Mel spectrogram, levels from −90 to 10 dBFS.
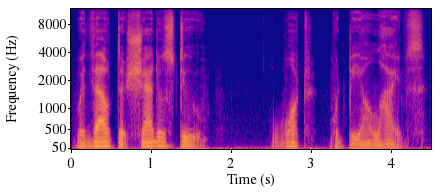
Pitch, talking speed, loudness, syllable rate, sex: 85 Hz, 120 wpm, -19 LUFS, 3.5 syllables/s, male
